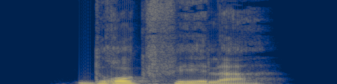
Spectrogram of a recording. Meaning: misprint
- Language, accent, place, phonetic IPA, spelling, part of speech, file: German, Germany, Berlin, [ˈdʁʊkˌfeːlɐ], Druckfehler, noun, De-Druckfehler.ogg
